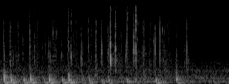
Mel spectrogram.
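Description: A soft pink slime blob on a glossy table is poked and pressed with fingertips, then pulled and stretched upward by hand. It makes quick sticky squelches and small pops with a deep, low-heavy body and brief bright crackles. The sounds fade into quiet near the end.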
